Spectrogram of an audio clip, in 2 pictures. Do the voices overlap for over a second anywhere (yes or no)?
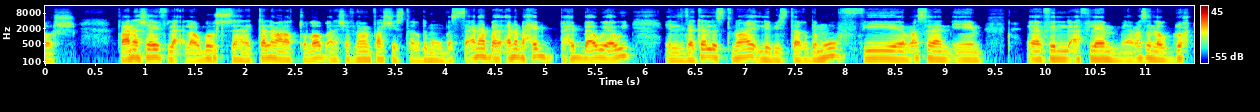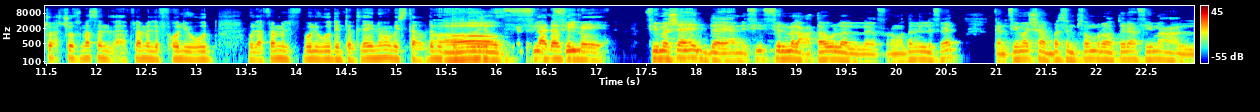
yes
